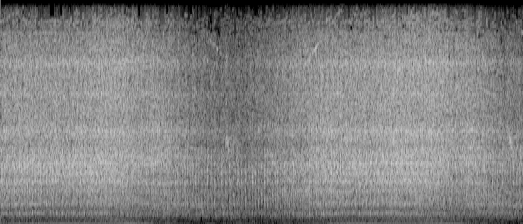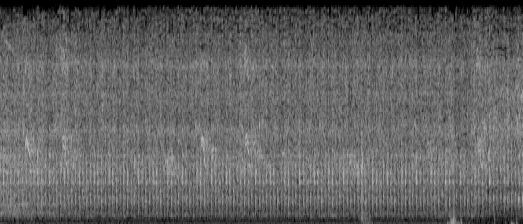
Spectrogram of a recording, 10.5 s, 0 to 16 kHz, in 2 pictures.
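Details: 2007 Kia Rio CRDi diesel, 270,000 km, idling: fast light metallic rattle about four per second over the diesel clatter; sounds like timing chain rattle, unconfirmed.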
